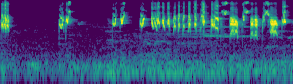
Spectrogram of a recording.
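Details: Long-tailed shrike song meant to coax silent birds: a few isolated harsh notes, then a quickening run of scratchy chattering notes and whistles in the second half.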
